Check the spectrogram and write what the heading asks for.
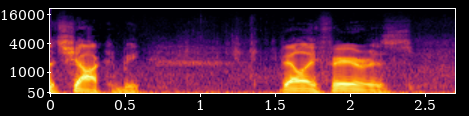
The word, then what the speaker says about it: Shakopee: going to find right people can't pronounce Shiki they always say Shiki instead of shaki it's like uh people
